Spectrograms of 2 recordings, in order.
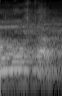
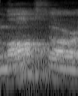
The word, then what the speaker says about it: mustard: Well, I just want a hot dog, no mufta. No what? Like a mufta, the yellow sauce. Oh, mustard, I get it now.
